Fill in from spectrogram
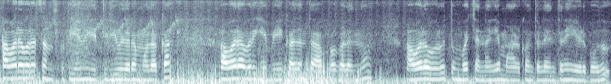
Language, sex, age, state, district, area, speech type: Kannada, male, 45-60, Karnataka, Bangalore Rural, rural, spontaneous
